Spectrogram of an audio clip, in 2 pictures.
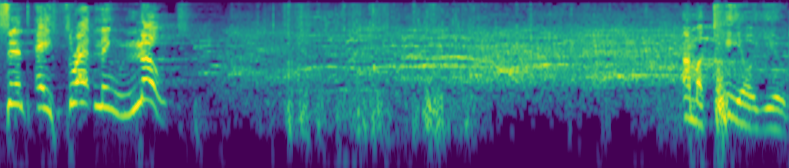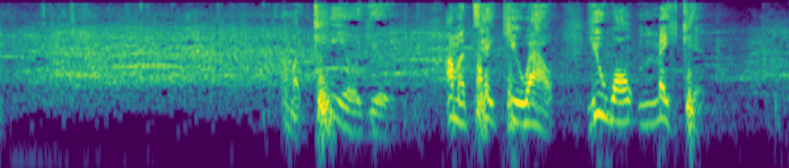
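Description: A man preaches with animation through a microphone, echoing in a large hall.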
